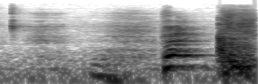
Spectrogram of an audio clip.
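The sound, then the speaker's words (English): A single sharp sneeze, heard as a two-part burst of breath and voice, loud and alone, after a brief softer breathy sound. “Oh. Oh, bless you.”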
